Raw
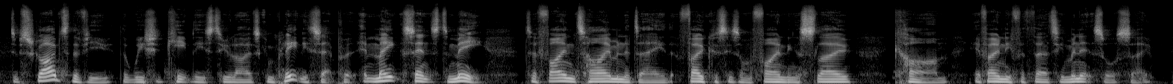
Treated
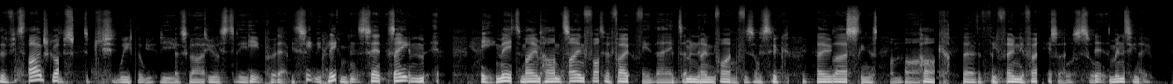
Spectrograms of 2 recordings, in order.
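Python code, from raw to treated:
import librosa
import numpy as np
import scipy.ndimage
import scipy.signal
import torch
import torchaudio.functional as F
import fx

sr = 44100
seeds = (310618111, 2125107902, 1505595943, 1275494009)

y = fx.block_reorder(x, sr, ms=146.0, group=6)
y = fx.bass_treble(y, sr, bass_db=4, treble_db=-6)
y = y * librosa.db_to_amplitude(1.5)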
